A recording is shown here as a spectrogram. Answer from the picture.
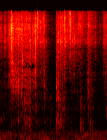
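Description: A picture book's paper page being turned by hand: a soft, faint rustle with a few light crinkles.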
